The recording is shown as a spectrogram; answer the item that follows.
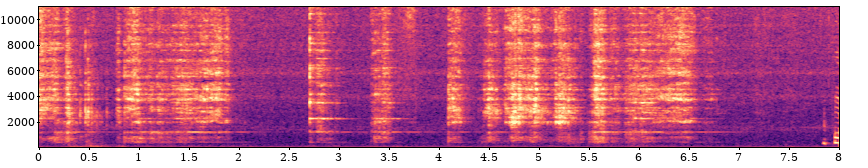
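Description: Steel spoon scraping and stirring a dry, spice-coated mixture around a stainless steel pan, in a series of scraping strokes each about a second long, pausing near the end.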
